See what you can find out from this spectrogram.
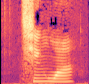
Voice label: "qing1wa1", mandarin

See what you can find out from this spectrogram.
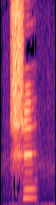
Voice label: "chi1", pinyin south

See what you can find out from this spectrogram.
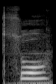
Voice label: "suo1", pinyin south

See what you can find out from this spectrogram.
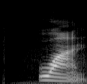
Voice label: "wan3", pinyin south

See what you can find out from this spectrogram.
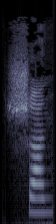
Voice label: "shan1", pinyin south

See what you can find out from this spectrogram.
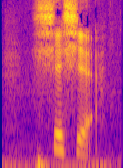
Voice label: "xie4xie4", mandarin

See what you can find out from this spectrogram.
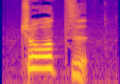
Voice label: "zhuo4zi", mandarin

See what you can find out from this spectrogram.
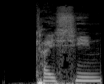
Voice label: "kai xin", Mandarin

